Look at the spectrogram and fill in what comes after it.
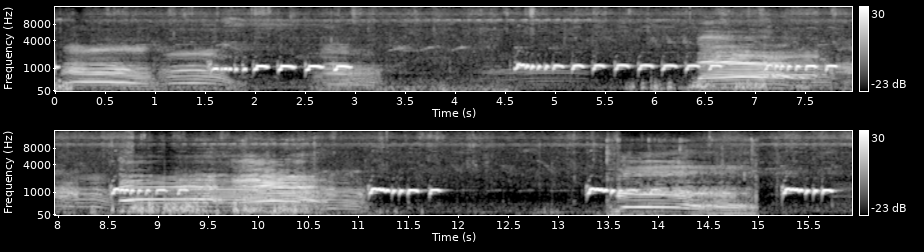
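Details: A huge herd of cows making its way to the barn calls almost constantly: swelling moos and rapid stuttering notes from many animals overlap, easing off into a quieter stretch near the end.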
